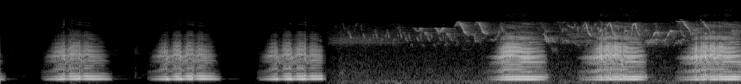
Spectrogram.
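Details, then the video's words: Frogs croaking at night in their natural habitat: loud, harmonic, nasal croaks about half a second long, three evenly spaced, then a hiss of insect-like buzzing under three more croaks. "Frog Sounds, Natural Frogs Singing in the World"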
